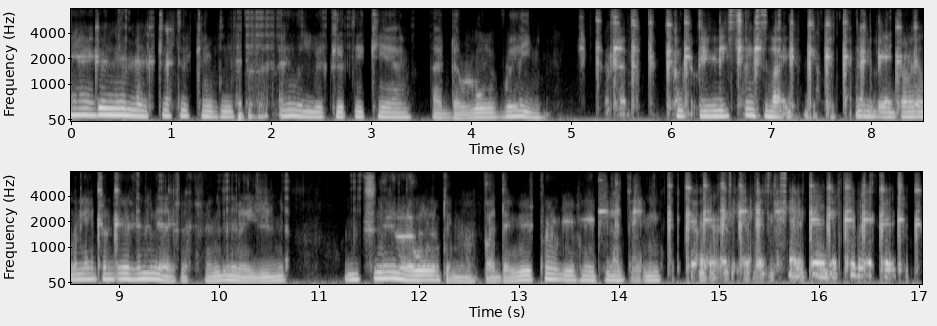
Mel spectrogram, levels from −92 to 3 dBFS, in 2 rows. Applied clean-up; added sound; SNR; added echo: neural diffusion model UNIVERSE++.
